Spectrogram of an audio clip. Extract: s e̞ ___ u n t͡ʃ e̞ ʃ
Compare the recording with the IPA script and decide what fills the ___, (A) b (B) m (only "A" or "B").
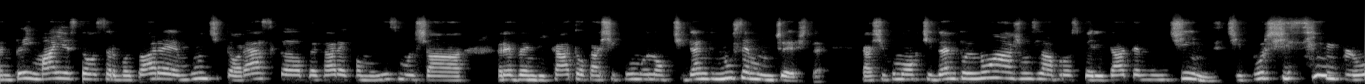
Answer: B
